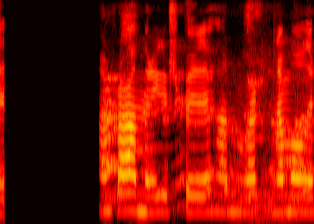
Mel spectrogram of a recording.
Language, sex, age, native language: Icelandic, female, 15, Icelandic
